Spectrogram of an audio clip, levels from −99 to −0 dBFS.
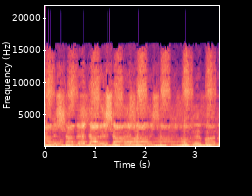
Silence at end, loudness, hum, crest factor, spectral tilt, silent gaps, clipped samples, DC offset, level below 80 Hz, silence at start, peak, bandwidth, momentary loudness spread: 0 s; -12 LUFS; none; 12 dB; -3.5 dB/octave; none; under 0.1%; under 0.1%; -30 dBFS; 0 s; 0 dBFS; 17 kHz; 3 LU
